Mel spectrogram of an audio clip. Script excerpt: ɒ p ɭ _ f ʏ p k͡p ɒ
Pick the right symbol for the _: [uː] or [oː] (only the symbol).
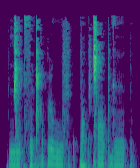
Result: uː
